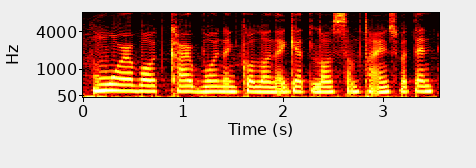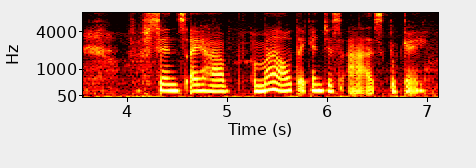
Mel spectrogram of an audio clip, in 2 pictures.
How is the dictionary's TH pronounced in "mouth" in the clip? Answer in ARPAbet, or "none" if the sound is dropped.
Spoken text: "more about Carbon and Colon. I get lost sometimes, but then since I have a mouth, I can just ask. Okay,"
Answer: T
